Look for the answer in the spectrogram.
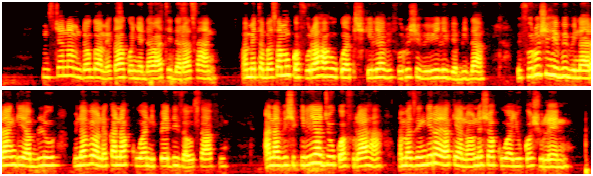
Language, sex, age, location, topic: Swahili, female, 25-35, Nairobi, health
